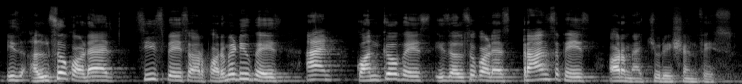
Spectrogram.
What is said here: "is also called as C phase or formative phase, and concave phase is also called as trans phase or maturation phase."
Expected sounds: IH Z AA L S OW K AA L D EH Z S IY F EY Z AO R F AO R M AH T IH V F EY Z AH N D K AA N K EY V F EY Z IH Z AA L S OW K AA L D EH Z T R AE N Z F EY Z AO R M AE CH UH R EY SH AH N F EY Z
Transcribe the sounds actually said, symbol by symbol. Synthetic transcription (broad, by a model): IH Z AA L S OW K AA L D EH Z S IY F EY S AO R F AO R M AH T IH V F EY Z AH N D K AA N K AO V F EY S IH Z AA L S OW K AA L D EH Z T R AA N S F EY S AO R M AE CH UH R EY SH AH N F EY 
